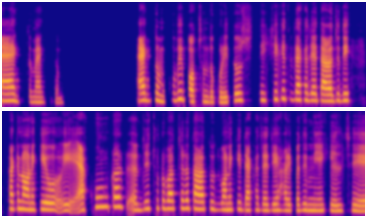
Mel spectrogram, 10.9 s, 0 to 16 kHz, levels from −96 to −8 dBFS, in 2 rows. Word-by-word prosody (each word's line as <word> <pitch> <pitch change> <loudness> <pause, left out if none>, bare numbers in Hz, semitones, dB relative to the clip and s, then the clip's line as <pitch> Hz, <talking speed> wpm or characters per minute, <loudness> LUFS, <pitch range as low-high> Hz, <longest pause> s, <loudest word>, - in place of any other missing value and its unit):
একদম 195 -4 -5
একদম। 160 -3 -18 1.2
একদম 235 -1 -3
খুবই 285 +4 -1
পছন্দ 200 -1 -1
করি 175 -1 -3
তো - - +1 0.2
স - - -19 0.4
সেক্ষেত্রে 280 -1 -4
দেখা 255 -1 +2
যায় 240 -1 +1
তারা 220 0 +8
যদি, 240 0 +1 0.4
থাকে 260 +1 +2
না? - - +7
অনেকেও 235 +1 +2 0.2
এ - - +2 0.2
এখনকার 335 +4 0 0.2
এ - - 0
যে 265 - -1
ছোটো 280 -1 -5
বাচ্চারা 275 +1 +1
তারা 250 -1 +8
তো - - -10 0.2
অনেকেই 230 +1 -3
দেখা 215 +1 -1
যায় 210 -1 -2
যে 215 - 0
হাড়িপাতিল 205 +1 -3
নিয়ে 200 0 -2
খেলছে 200 +1 -5
235 Hz, 170 wpm, -25 LUFS, 205-265 Hz, 1.2 s, তারা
